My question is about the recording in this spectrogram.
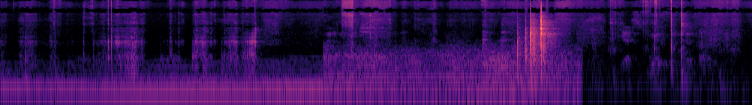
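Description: Old upholstery fabric and staples being pried and pulled off a wooden footstool frame with a hand tool: scattered scrapes and clicks, loudest about seven seconds in. Under them runs a steady low hum that cuts off suddenly near the end.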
